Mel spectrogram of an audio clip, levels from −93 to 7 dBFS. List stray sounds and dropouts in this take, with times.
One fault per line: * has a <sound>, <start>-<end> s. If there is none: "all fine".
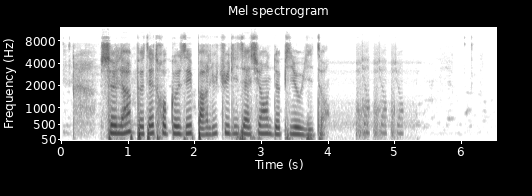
* has a laugh, 4.4-5.1 s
